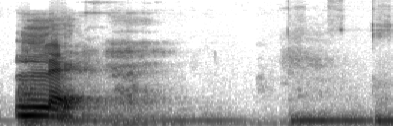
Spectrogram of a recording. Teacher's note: इसमें हवा का प्रमुख वेग अगल बगल, जीभ के अगल बगल से निकल जाता है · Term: पार्श्विक व्यंजन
